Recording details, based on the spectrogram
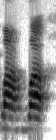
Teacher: जो हमारे दांत होते हैं वो हमारे लिप्स को हमारे ओठ को छूते हैं। व ऐसे कुछ हम ऐसे ही व को साउंड उच्चारण करते हैं। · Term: दंतोष् व्यंजन, दंतोष्ठ व्यंजन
